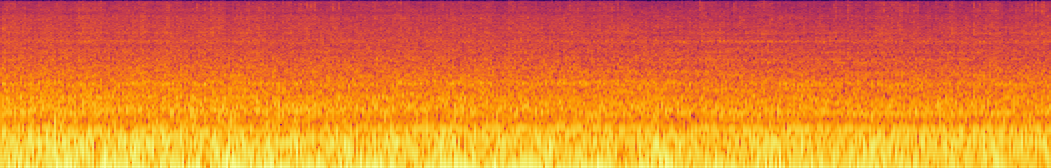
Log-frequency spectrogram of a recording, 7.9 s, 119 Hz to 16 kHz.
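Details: M151A2 Mutt on a road drive after greasing the propeller-shaft U-joints that could be reached, done because the owner suspected they caused earlier vibration: even engine drone and steady road rumble, no clunks or squeaks from the driveline. Now much quieter and normal.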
